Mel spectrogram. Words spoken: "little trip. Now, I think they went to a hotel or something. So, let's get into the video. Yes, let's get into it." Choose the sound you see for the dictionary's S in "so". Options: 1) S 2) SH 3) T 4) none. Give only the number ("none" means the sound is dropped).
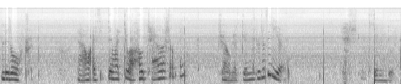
2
